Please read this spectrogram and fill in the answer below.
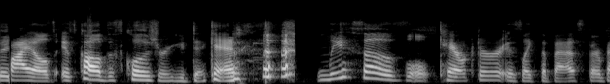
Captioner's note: laughs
